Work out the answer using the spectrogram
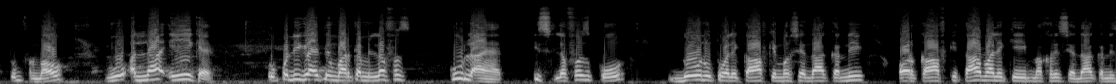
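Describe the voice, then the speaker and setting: A man with a Pakistani Urdu accent teaches a religious lesson, speaking in an earnest, explanatory way. His voice sits fairly high. He slows right down to recite Arabic lines, and the recording is dry and close. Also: darkish tone, no room sound. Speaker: Quran teacher.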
